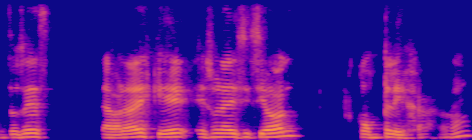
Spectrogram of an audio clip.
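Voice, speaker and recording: A woman speaks at a very slow pace with a Buenos Aires accent. Her medium pitch shows ordinary variation against a quiet background. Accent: porteño Argentine Spanish. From Buenos Aires, Argentina; Argentina. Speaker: sports psychologist. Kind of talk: online talk. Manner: animated. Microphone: video call.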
